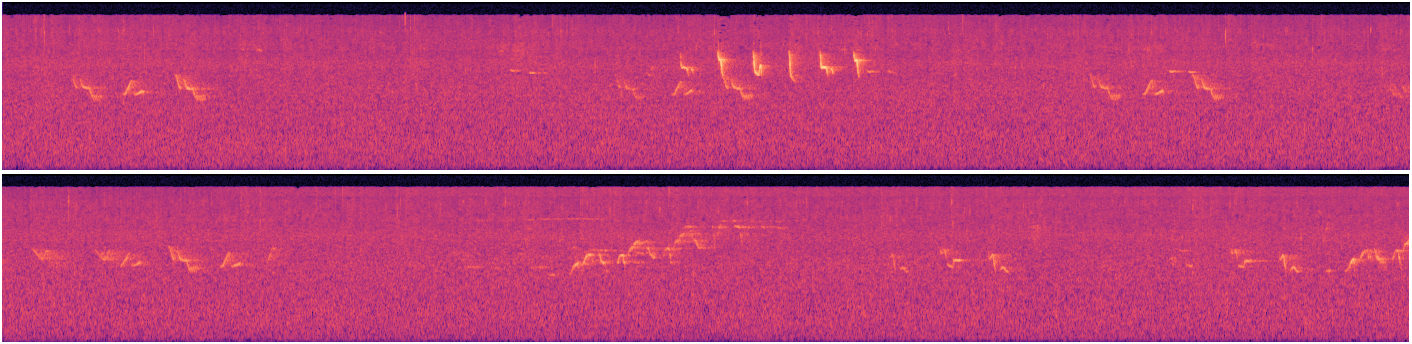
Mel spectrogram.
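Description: Birdsong: short phrases of quick, high chirps that come every few seconds, the loudest burst about seven seconds in, over a steady background hiss.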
